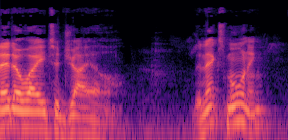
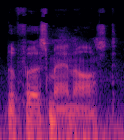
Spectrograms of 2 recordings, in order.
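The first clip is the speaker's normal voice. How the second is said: ordinary delivery, nothing marked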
